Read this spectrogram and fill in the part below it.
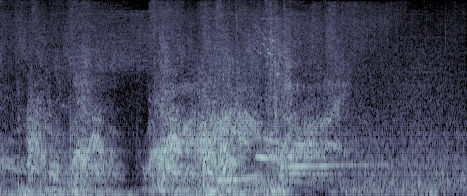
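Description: Lightning crackles and buzzes loudly.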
